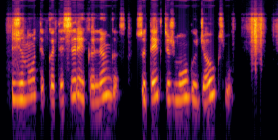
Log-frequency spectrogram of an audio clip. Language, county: Lithuanian, Marijampolė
